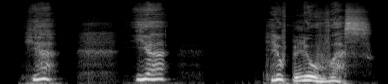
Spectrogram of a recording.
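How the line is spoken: Tearful, smiling speech. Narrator (Russian): она улыбнулась ему сквозь слезы и проговорила

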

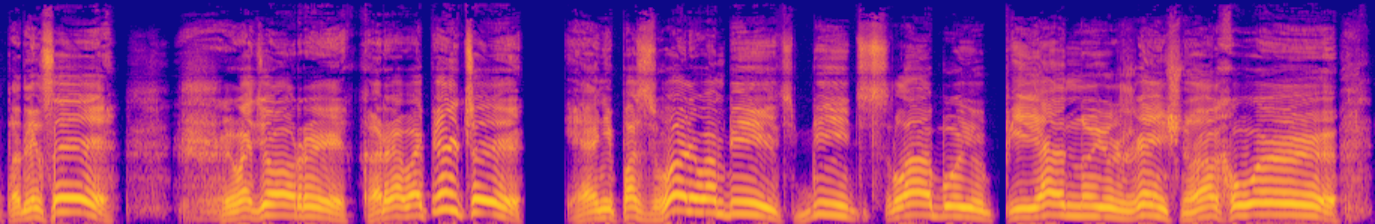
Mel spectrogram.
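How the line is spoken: Angry indignant shout. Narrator (Russian): со злым негодующим лицом крикнул

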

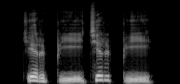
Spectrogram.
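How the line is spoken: Gentle murmur. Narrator (Russian): ласково бормотала Пелагея Ивановна

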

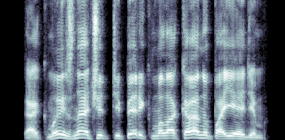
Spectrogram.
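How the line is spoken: Loud. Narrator (Russian): громко говорил Кузьмичев

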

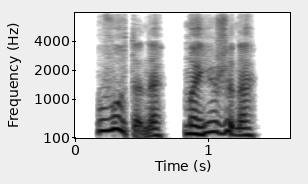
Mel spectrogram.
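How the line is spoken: Thin, womanish, tearful voice. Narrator (Russian): сказал Чаликов тонким женским голоском, как будто слезы ударили ему в голову

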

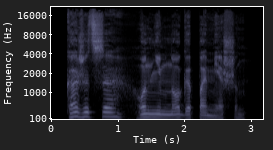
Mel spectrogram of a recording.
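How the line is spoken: Sad. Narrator (Russian): сказал я печально

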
